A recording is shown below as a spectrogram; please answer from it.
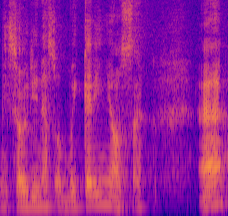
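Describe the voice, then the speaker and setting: A woman speaks in a Chilean accent with lively intonation. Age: 70s. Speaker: feminist politician. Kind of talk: casual chat. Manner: animated.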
